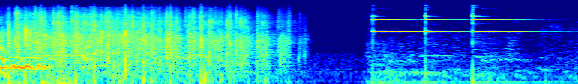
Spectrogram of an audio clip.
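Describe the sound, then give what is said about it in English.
An audience applauds panelists and a moderator, a dense wash of clapping that tapers off into silence after about four seconds, followed by three bright, ringing chime strikes. “A round of applause for our panelists. And a round of applause for our incredibly skillful and mindful moderator”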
